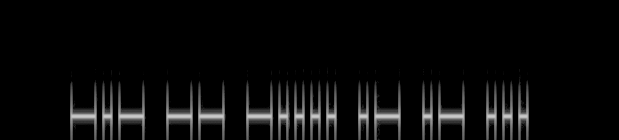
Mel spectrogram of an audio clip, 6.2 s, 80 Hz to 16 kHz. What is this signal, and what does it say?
Morse code, heard as a keyed tone, about 15 wpm, 700 Hz. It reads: KM6AAS
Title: USA Call Signs 15wpm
